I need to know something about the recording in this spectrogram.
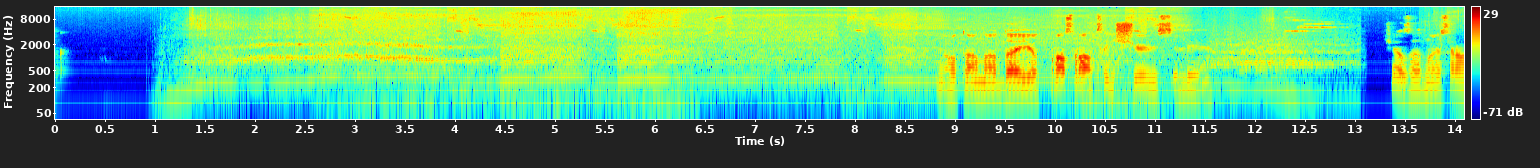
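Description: A car engine revs hard and rises in pitch as it speeds up.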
